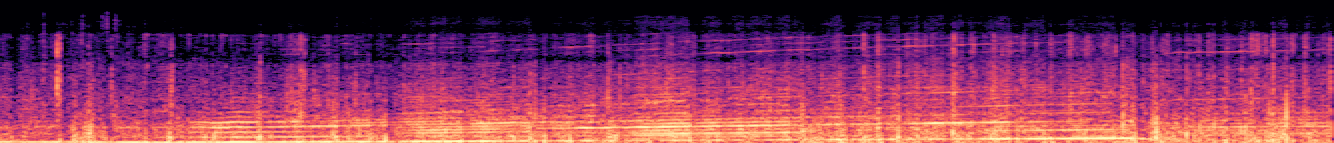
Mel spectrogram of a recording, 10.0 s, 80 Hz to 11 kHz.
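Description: Mazda MX-5's four-cylinder engine under hard acceleration on track, its note climbing steadily in pitch for several seconds, then dropping abruptly near the end. Wind rushes through the open cockpit throughout.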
